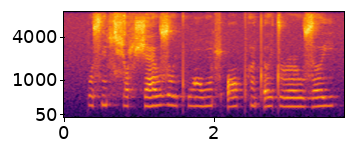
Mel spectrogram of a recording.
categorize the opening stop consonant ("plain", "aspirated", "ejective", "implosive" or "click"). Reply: plain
